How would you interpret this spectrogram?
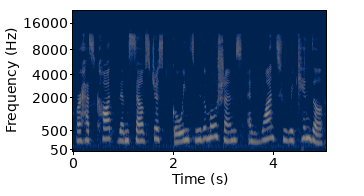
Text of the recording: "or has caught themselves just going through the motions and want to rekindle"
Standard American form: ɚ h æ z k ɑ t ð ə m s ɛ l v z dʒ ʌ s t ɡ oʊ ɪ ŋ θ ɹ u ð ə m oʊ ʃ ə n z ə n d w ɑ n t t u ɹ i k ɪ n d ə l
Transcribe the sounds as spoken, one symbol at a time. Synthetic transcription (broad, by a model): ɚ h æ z k ɑ t ð ə m s ɛ l v z dʒ ʌ s t ɡ oʊ ɪ ŋ θ ɹ u ð ə m oʊ ʃ ə n z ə n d w ɑ n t t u ɹ i k ɪ n d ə l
